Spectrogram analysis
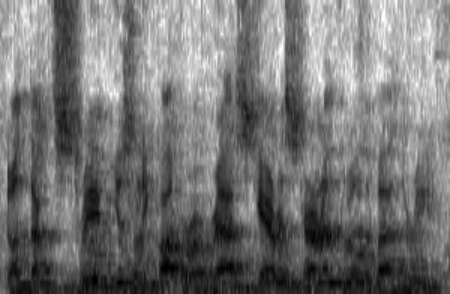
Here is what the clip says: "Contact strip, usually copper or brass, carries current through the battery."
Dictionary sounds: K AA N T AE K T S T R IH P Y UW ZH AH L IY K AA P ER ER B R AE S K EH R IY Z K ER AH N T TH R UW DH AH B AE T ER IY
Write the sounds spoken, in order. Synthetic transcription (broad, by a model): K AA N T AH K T S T R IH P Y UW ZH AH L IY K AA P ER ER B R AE S K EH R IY S K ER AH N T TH R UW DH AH B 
